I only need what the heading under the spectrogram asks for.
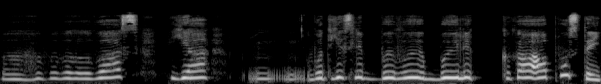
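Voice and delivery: cowering, high, slow, faltering, stretched "Вас". Reading a fable aloud, the hare answers the growling lion, cowering and hesitant. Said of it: "заяц съежился".

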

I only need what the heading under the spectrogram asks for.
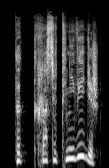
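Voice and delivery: quavering, unsteady voice. Narrator reads Sabrina's line in a story, trembling voice. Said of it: "проговорила Сабрина дрожащим голосом".

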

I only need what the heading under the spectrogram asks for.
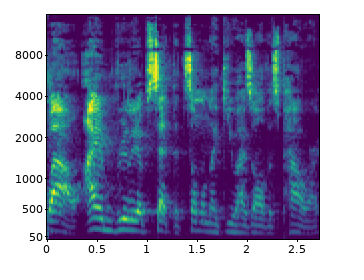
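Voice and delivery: plain

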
